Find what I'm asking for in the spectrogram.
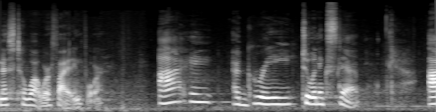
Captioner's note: none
